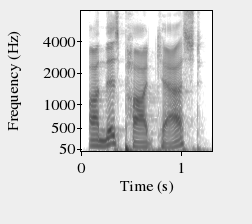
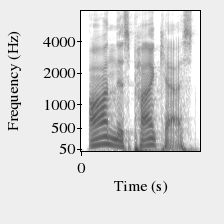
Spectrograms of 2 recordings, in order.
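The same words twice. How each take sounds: First: The vowels are pronounced in the usual normal way. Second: The vowels are distorted in an odd, put-on way. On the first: The speaker calls it right. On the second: The speaker calls it wrong.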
